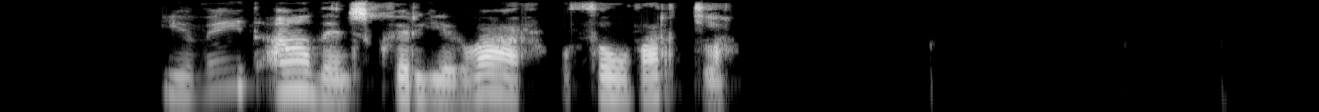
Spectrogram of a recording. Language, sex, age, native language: Icelandic, female, 30-39, Icelandic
